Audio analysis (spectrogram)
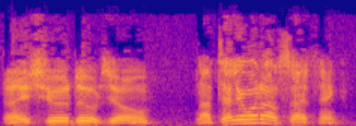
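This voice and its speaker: Loudmouth dim american cop, highish animated voice, muffled 40s radio show. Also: male voice, fairly quick, heavily acted. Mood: blustering. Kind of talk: 1940s radio drama acting. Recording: muffled 1940s radio recording.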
